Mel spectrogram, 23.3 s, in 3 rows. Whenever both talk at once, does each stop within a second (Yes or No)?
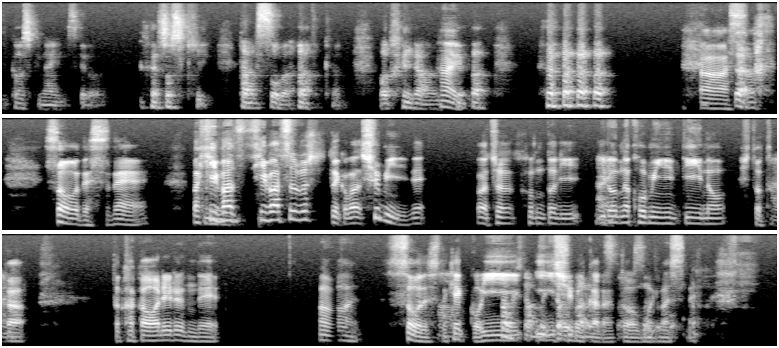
No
